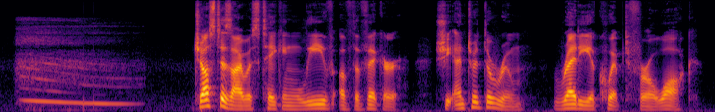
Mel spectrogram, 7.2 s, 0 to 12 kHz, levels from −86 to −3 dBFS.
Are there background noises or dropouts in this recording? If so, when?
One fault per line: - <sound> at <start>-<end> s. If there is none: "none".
- sigh at 0.1-1.5 s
